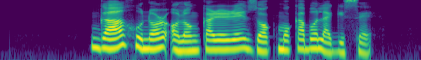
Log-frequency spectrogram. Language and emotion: Assamese, neutral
